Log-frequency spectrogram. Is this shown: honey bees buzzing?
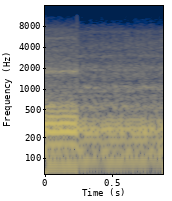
no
